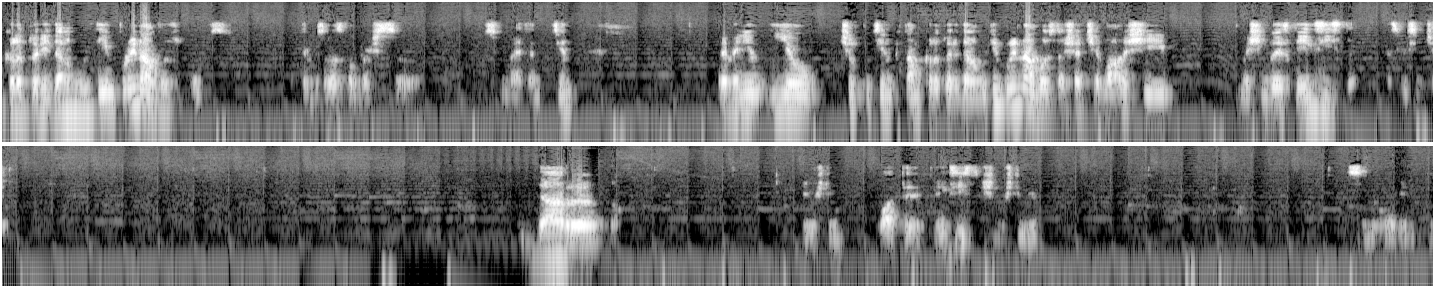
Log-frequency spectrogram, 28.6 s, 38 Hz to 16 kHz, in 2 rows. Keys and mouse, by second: 4.7 g, 6.9-8.6 drag, 7.1 g, 11.1-12.8 drag, 11.3 g, 13.3-14.5 middle drag, 14.5-16.2 drag, 15.3 g, 17.0-18.5 drag, 17.2 g, 21.6-26.1 drag, 24.9 g, 26.5-28.6 drag, 28.2 g.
